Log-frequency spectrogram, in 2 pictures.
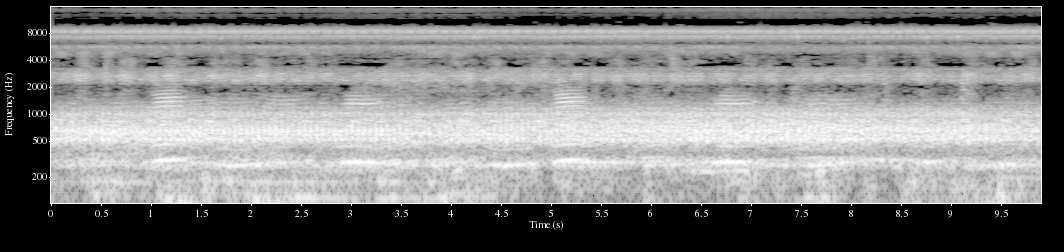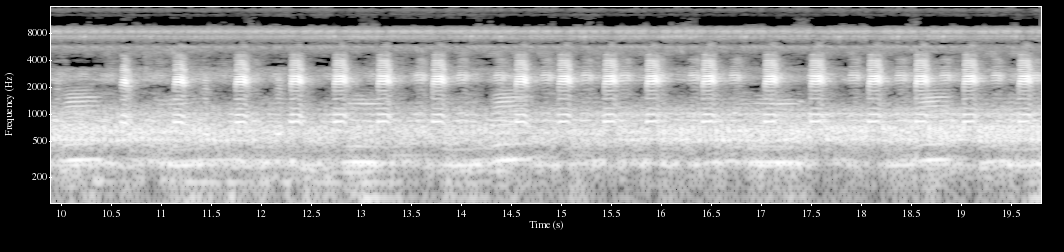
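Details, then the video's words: Frogs give a few scattered croaks at first, then halfway through break into a fast, regular series of loud rasping pulses over a continuous background drone. "Stressed Relieving Sounds of 🐸 Frog's"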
